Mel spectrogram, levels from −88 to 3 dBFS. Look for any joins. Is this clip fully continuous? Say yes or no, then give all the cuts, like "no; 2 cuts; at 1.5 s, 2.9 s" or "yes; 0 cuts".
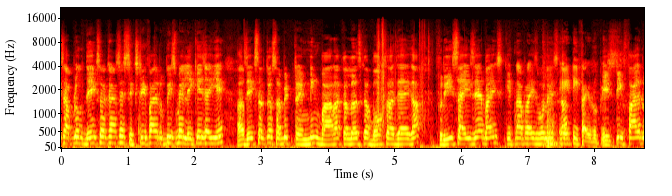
no; 1 cut; at 2.8 s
